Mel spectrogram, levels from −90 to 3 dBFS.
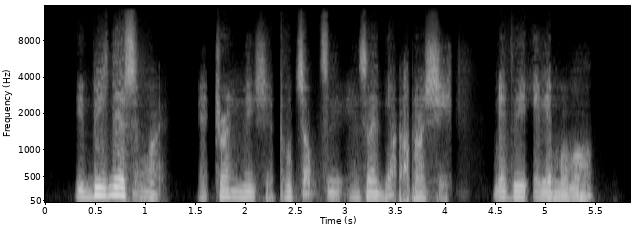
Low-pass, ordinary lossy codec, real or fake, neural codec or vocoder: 14.4 kHz; MP3, 64 kbps; fake; codec, 44.1 kHz, 0.9 kbps, DAC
